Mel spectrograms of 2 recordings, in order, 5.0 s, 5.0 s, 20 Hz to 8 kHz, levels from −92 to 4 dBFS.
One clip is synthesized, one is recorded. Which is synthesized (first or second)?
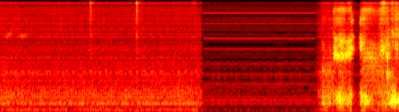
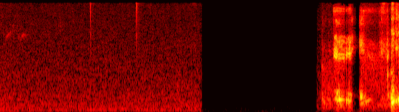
first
